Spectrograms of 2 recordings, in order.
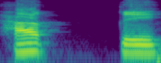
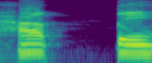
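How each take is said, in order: No difference in how they are said.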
